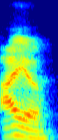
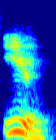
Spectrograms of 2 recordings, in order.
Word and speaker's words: Io: It is called Io. Or how it was originally pronounced, Eu.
